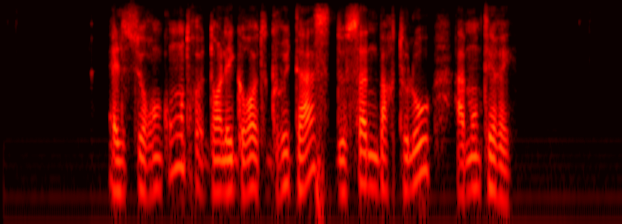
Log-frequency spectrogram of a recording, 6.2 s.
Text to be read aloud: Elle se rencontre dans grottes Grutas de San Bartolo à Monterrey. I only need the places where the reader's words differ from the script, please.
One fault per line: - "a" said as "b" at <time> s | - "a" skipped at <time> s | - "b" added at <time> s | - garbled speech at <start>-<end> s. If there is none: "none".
- "les" added at 2.2 s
